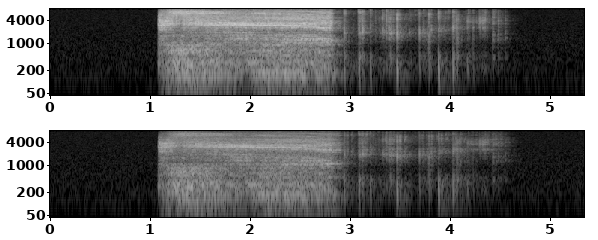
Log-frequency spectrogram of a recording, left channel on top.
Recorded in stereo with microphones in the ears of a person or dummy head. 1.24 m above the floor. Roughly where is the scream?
Left.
